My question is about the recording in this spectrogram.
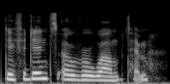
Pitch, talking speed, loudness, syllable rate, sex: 220 Hz, 105 wpm, -16 LUFS, 6.1 syllables/s, female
